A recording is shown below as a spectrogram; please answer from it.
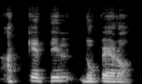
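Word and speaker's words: Anquetil-Duperron: Spelling is something different, but the pronounce of that spelling is Akketil Duperron.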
